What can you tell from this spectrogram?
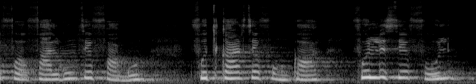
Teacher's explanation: यह हिंदी की महाप्राण अघोष स्पर्श ओष्ठ ध्वनि है।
